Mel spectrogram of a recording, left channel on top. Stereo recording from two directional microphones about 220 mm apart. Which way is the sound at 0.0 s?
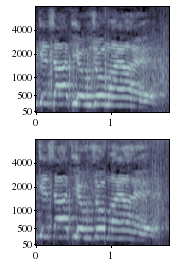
10° left (ahead or behind).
